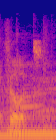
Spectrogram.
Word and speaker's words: fillets: Yeah, that's how they pronounce fillets here, fillets.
